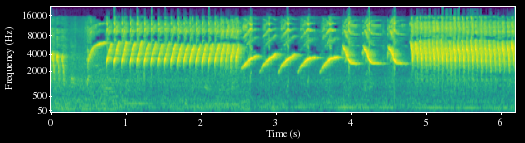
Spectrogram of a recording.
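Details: A continuously singing canary delivers a fast metallic trill, then six or seven separate upward-sweeping whistled notes, then a bright, dense, rolling trill at high pitch. A faint low hum sits underneath.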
